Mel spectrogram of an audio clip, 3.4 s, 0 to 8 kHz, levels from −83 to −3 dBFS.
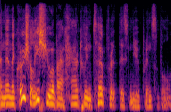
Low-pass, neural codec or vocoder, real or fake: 7.2 kHz; vocoder, 24 kHz, 100 mel bands, Vocos; fake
